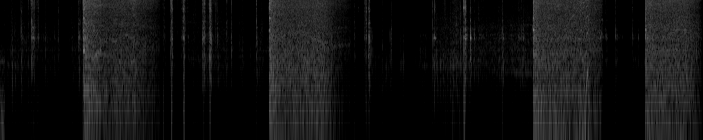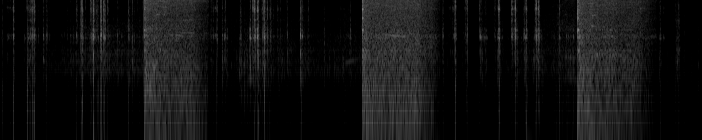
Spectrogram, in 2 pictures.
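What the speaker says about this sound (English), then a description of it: "I'm just holding this square with my hand and then running the saw against it" A pull saw working through wood on a secondhand table, long bright rasping strokes repeated in a steady rhythm with brief pauses and small knocks between them, loud and close.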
